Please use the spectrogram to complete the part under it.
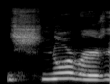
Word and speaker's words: Schnorrers: Schnorrers is spelled S-C-H-N-O-R-R-E-R-S. So not like somebody who's snoring because they're sleeping so hard.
